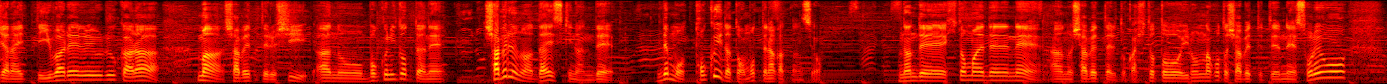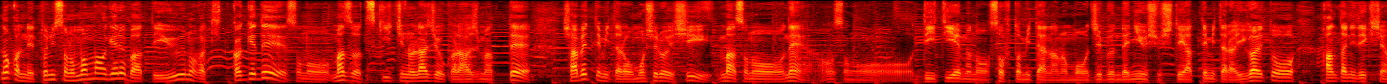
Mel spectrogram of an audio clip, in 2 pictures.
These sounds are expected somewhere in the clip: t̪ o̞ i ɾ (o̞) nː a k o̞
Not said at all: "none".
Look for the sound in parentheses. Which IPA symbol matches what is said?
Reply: õ̞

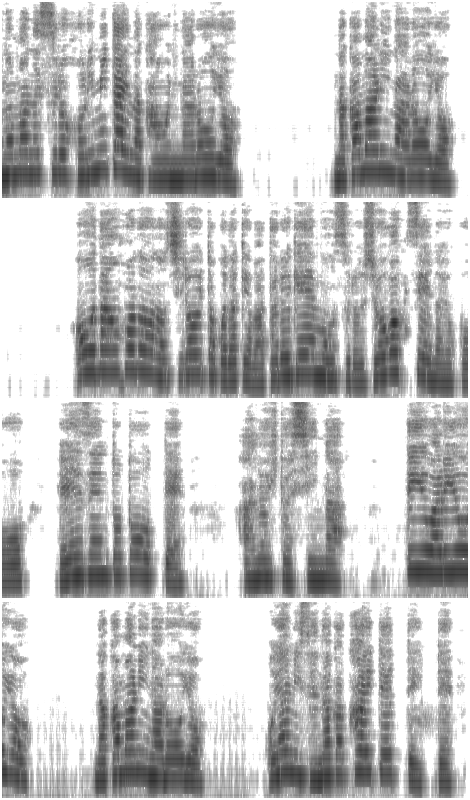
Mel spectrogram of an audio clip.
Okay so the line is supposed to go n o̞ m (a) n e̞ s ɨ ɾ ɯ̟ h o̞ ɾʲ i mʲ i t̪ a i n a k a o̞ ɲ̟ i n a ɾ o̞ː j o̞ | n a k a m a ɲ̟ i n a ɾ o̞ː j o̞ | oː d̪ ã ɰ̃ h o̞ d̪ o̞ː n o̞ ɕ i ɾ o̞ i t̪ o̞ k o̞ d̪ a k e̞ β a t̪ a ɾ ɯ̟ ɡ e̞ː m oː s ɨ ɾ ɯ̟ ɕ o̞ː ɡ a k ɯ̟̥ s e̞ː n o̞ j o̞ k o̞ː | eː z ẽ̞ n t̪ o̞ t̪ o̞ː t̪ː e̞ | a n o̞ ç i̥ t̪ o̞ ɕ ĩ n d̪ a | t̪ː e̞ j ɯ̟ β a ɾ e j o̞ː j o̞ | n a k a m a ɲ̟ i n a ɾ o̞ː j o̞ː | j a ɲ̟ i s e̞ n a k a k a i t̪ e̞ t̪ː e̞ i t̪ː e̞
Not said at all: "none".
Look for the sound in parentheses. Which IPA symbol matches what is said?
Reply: a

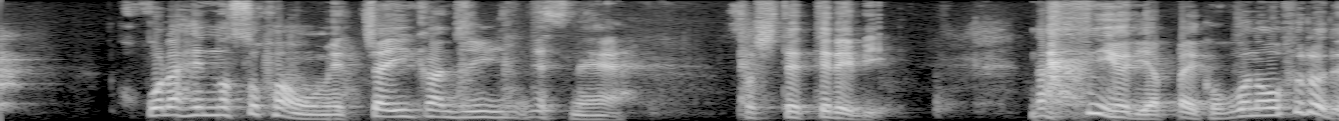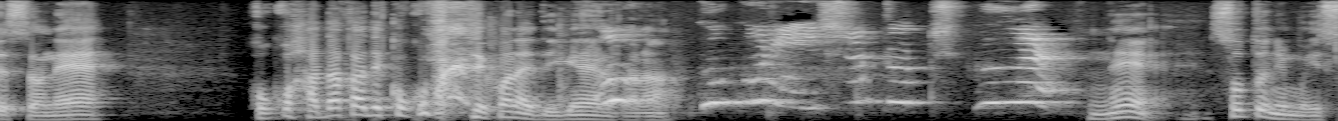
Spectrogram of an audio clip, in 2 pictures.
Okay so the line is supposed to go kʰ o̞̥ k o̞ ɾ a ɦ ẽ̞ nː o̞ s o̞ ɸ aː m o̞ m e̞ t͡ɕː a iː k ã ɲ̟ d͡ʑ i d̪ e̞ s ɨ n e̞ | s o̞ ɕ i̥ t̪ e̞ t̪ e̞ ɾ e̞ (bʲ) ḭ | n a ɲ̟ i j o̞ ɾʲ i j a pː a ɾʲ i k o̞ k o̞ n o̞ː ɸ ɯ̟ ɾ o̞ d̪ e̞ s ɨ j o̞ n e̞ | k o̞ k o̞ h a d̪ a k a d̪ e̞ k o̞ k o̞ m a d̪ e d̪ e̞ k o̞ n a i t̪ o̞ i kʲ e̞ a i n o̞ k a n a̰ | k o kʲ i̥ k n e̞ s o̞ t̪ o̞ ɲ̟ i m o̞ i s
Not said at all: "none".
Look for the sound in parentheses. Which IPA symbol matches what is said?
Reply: bʲ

